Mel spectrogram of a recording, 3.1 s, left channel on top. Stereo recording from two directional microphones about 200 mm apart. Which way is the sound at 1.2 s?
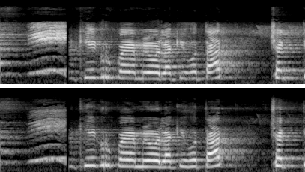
65° right (ahead or behind).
